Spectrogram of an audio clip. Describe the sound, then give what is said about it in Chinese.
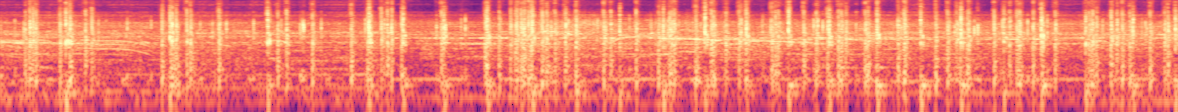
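A farewell fireworks display in Australia closing a day of stunt driving, heard as loud, continuous crackling with dense bursts and pops throughout and no letup. “压轴的还是澳洲豪顿车队的特技表演和道别焰火”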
